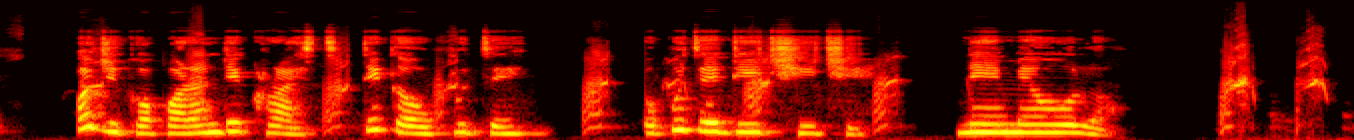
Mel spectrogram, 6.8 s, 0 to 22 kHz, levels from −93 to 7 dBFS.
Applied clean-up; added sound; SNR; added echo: neural mask model Resemble Enhance denoiser.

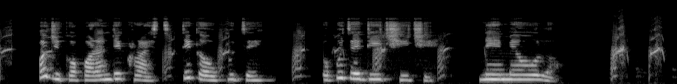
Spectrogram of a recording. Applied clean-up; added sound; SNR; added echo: neural mask model RNNoise.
